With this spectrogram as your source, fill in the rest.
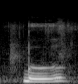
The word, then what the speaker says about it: kpoo: Bo is spelled Kpoo. Something that is congealed. Like when you have palm oil or groundnut oil that is in a bottle, and after some time it solidifies. That is what we mean by congealed. It's spelled Kpoo. The first O has a falling stress mark from left to right, and then the last O has a flat or level stress mark on it.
